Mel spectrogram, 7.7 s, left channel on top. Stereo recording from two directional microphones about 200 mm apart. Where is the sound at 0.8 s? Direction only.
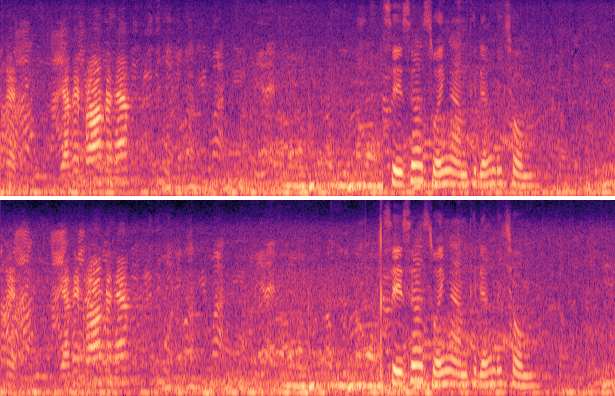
35° left (ahead or behind).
